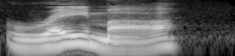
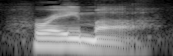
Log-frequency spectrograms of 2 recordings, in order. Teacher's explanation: So it's rhema, not hrema. You don't add an H sound to the beginning of a rho initial word. · Shown in: first take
